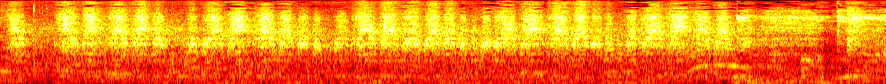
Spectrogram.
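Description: A DJ scratching a vinyl record in a fast, steady run of scratches, with hip-hop music underneath.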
